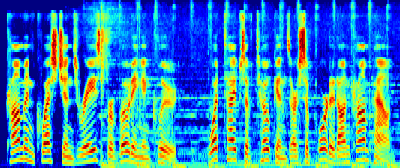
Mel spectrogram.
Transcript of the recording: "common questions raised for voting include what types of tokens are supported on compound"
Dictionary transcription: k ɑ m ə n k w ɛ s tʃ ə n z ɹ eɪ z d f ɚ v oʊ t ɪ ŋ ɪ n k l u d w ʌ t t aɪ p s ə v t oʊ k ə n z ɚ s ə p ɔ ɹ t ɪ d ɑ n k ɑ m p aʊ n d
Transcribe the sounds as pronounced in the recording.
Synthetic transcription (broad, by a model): k ɑ m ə n k w ɛ s tʃ ə n z ɹ eɪ z d f ɚ v oʊ t ɪ ŋ ɪ n k l u d w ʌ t t aɪ p s ə v t oʊ k ə n z ɚ s ə p ɔ ɹ t ɪ d n k ɑ m p aʊ n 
